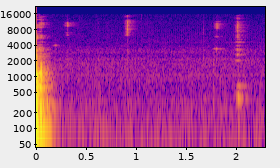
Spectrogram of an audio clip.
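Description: A spoken word ends right at the start, then near silence broken by three or four faint, separate clicks of a stylus tapping on a tablet screen while writing.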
